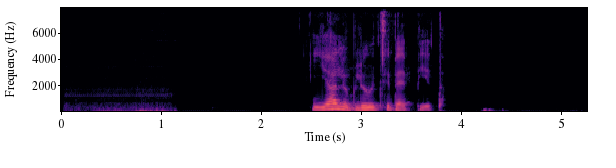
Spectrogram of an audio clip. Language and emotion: Russian, positive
